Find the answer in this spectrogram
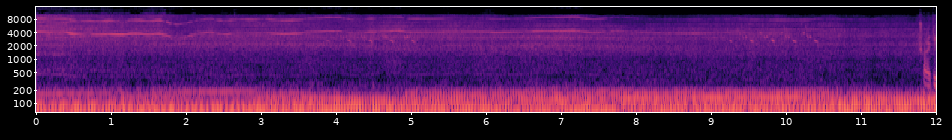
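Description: Thin, high whine of an 80 mm electric ducted fan on a Freewing JAS-39 Gripen RC jet during a slow high-alpha pass. Its pitch steps slightly a couple of times with throttle, over a heavy, steady low rumble.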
